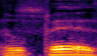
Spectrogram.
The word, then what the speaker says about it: Lopes: to remember that because he he does spell it like lopes but he does but he says lopez and he likes you to pronounce it that way yeah exactly he uh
